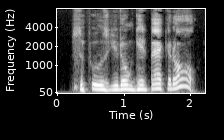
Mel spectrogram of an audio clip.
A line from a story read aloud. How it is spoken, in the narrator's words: asked Fred anxiously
